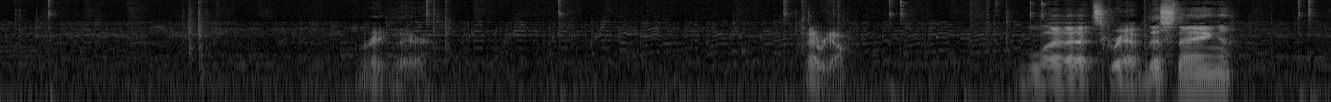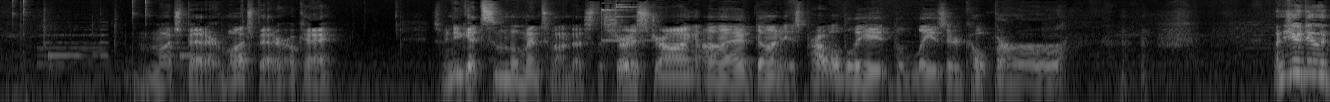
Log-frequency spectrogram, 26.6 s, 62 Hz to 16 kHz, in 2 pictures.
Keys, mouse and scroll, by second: 0.4-4.2 shift+drag, 5.5-7.8 drag, 8.8 click, 10.2-11.3 right drag, 11.3 g, 13.4 click, 13.5 space, 14.6 click, 14.8 space.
